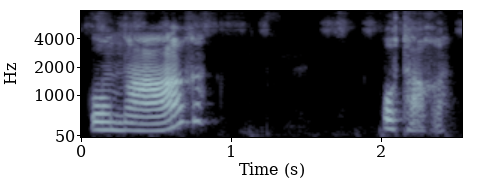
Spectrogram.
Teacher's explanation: Əgər belə bir ifadə işlənirsə, yəni özündən sonra gələnə yenə deyirəm, diqqət edirik, sait gəlibsə, bu q, x-nın cingiltili qarşılığı olan ğ kimi tələffüz olunur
